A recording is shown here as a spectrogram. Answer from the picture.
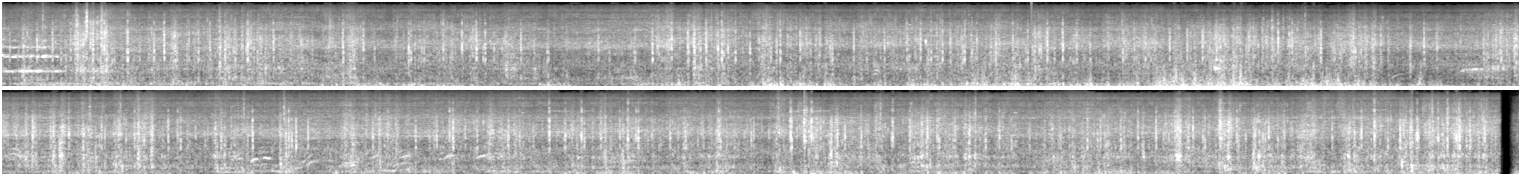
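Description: Mountain bike descending a rough dirt trail: a steady rumble of wind on the microphone and tyres on the ground, with the bike clattering and rattling over bumps and stones.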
